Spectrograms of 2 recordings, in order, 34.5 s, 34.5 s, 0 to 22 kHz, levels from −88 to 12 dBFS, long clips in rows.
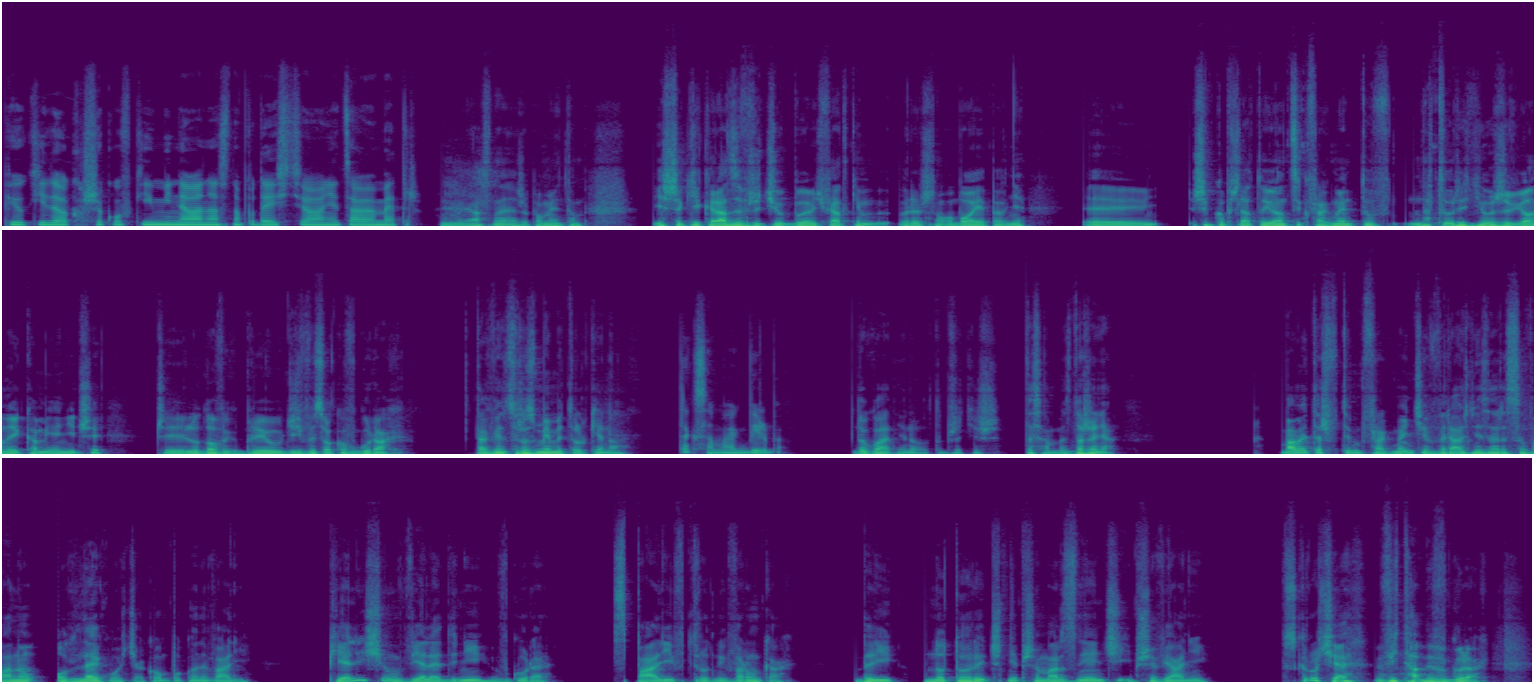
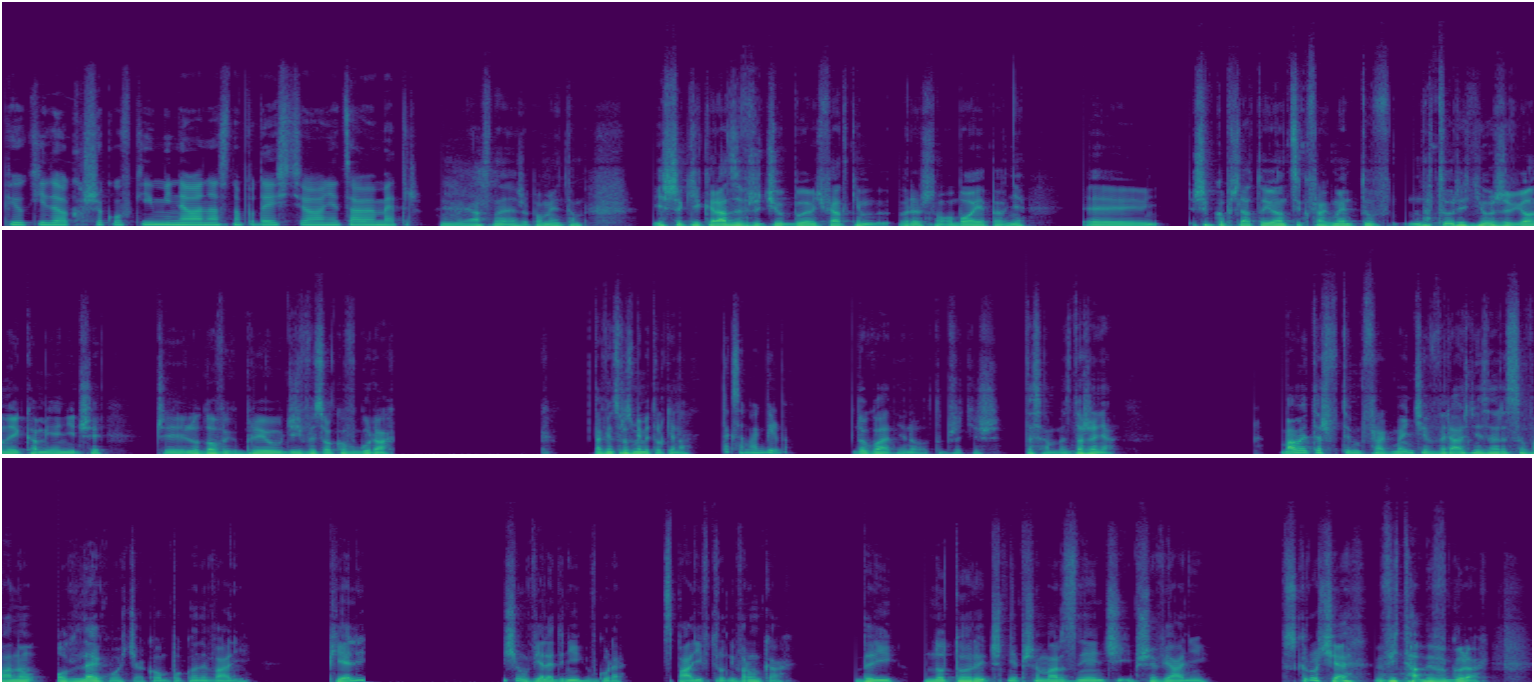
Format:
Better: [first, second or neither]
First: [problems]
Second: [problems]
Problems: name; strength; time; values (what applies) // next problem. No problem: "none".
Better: first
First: none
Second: audio freezing; at 14 s for 1 s and at 26 s for 1 s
